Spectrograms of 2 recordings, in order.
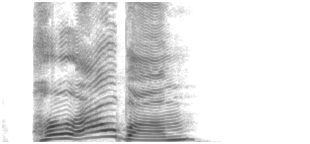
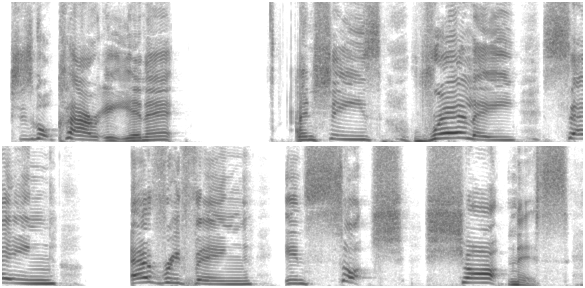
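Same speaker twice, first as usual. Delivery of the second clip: put-on British accent, slowing down; slower than usual. Reviewing the British rapper's album, put-on British accent. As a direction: stretch it out in a mock British accent. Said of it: "talk about it in a British accent".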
